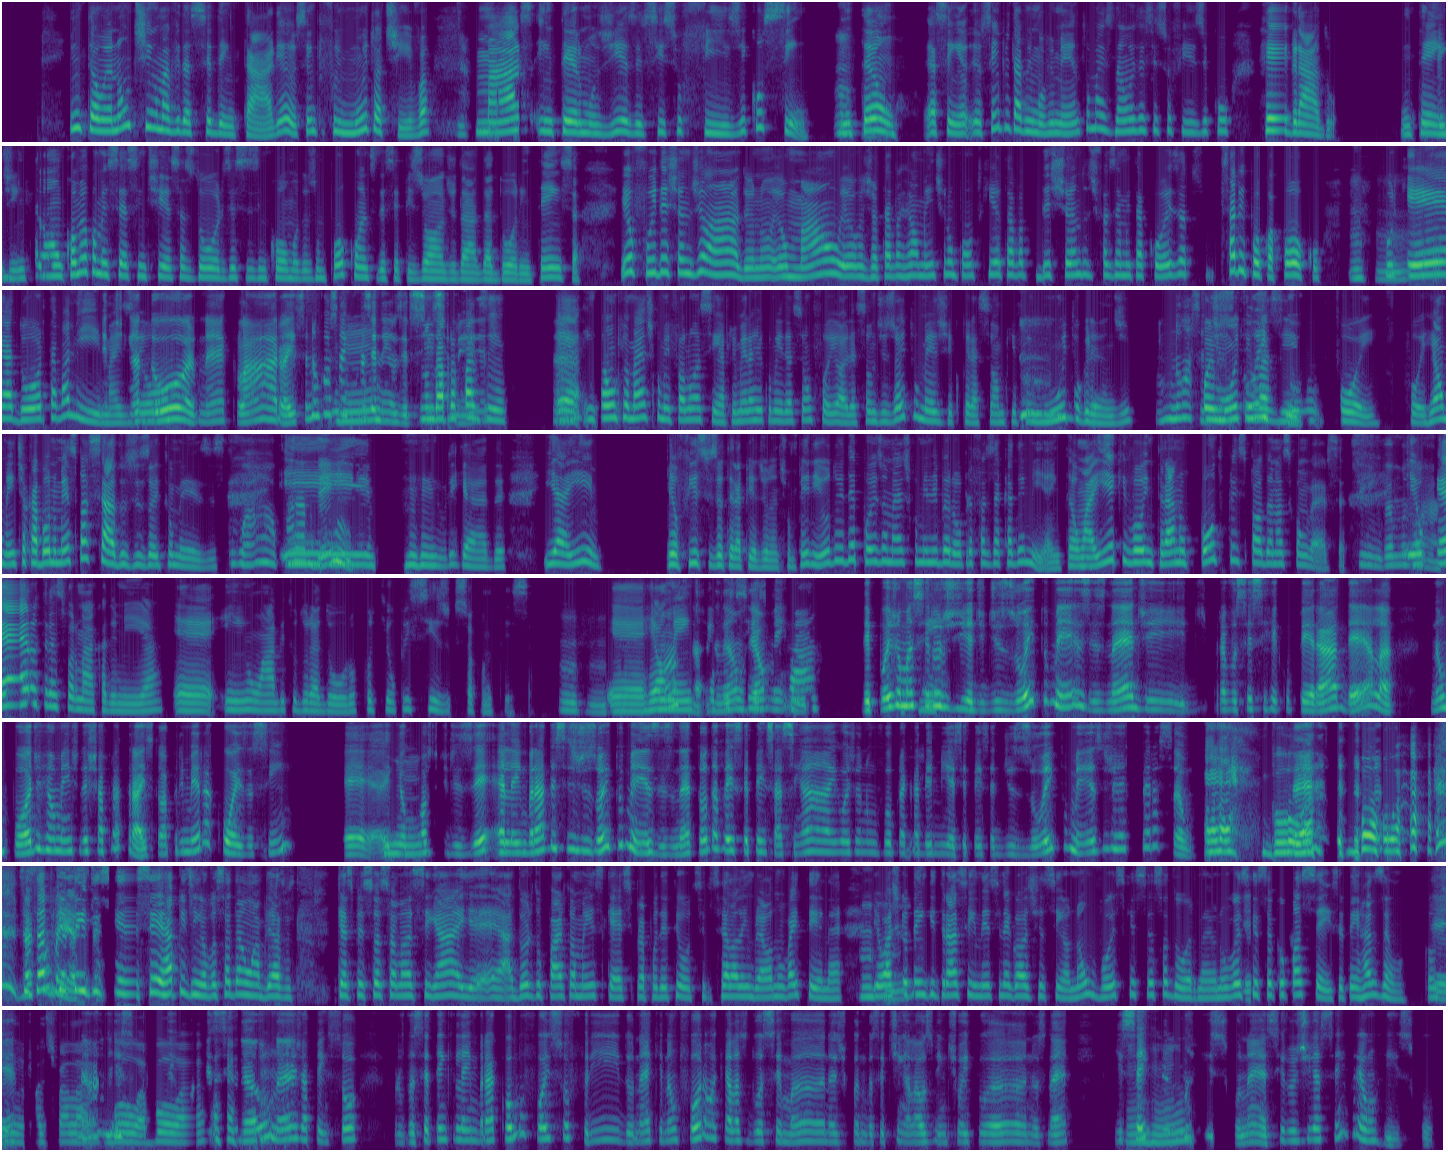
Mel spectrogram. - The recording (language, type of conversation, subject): Portuguese, advice, Como posso transformar pequenos passos em hábitos duradouros?
- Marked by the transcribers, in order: afraid: "Hum, nossa, dezoito"; chuckle; other background noise; laughing while speaking: "É, boa, boa"; laugh; unintelligible speech; laugh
